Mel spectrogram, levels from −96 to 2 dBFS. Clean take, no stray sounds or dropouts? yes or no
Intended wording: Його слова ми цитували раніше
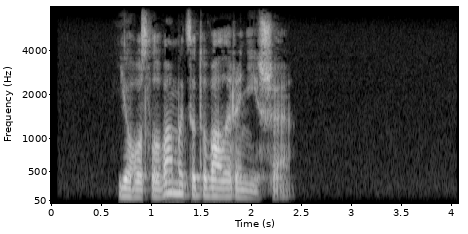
yes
